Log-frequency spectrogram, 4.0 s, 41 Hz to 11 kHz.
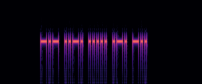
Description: Morse code, heard as a keyed tone, about 30 wpm, 700 Hz. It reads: KF5RD
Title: USA Call Signs - 5 Characters - Repeated 2x - 30wpm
